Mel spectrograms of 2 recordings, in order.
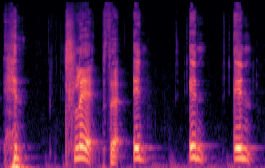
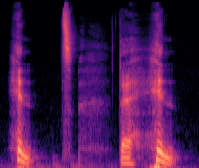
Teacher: clip the in in in before the unvoiced T at the end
